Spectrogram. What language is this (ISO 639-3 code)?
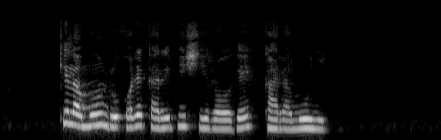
dav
